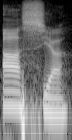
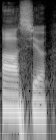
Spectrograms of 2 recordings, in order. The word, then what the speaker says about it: hacia: É acentuado, a pronúncia é diferente. Aqui eu pronuncio hacía, aqui é hacia, a preposição é hacia. O verbo aqui é hacía.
